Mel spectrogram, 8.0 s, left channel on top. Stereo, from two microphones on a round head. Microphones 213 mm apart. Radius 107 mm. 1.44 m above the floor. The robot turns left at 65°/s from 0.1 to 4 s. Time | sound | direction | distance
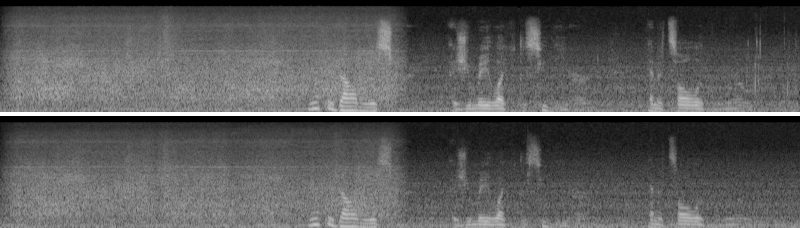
3.1 | a man speaking | 150° left | ?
